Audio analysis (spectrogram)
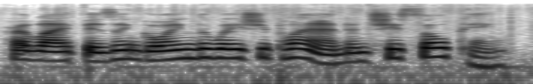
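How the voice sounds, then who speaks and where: A woman voicing a calm young witch sister in a storybook, a gentle peacemaker who reasons and reassures. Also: mid-range voice, moderate pace, dry recording, pitched above the performer's own voice, natural voice, poor audio. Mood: reassuring.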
